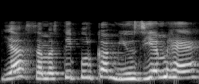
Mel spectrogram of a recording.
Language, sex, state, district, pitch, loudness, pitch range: Hindi, female, Bihar, Samastipur, 310 Hz, -12 LUFS, 265-320 Hz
